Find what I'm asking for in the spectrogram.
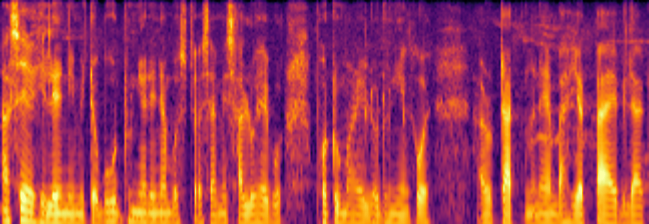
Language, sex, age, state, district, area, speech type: Assamese, male, 18-30, Assam, Majuli, urban, spontaneous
